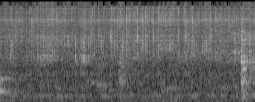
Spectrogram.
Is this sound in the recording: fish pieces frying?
yes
